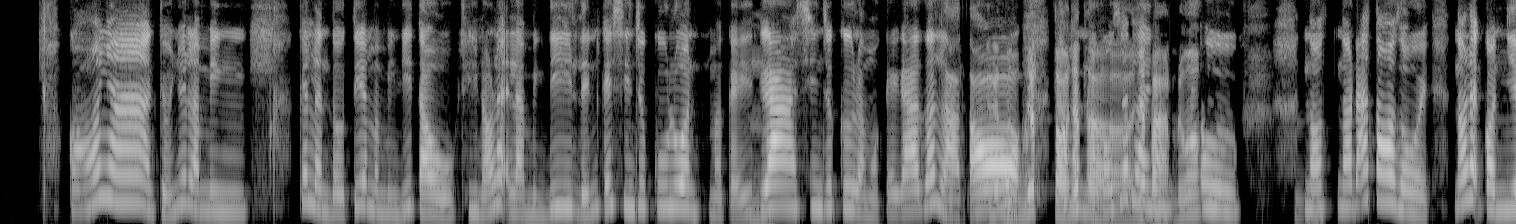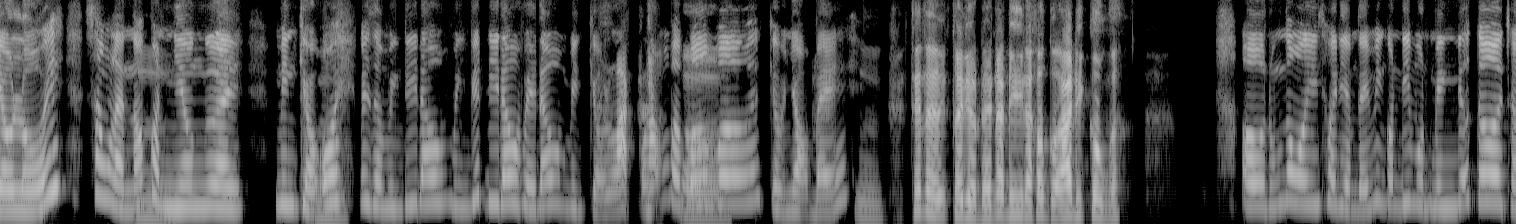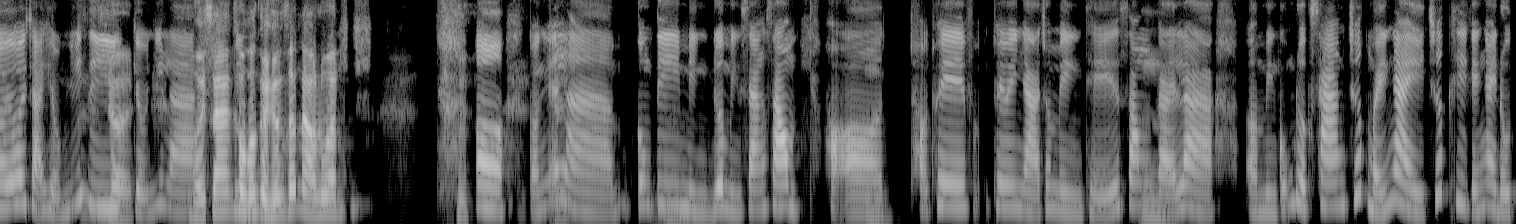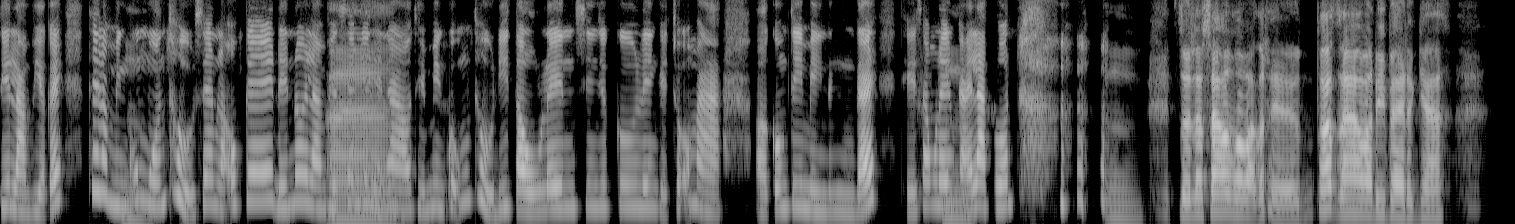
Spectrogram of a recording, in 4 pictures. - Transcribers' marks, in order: unintelligible speech; tapping; laugh; laugh; laugh; other background noise
- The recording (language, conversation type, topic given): Vietnamese, podcast, Bạn có thể kể về một lần bạn bất ngờ trước văn hóa địa phương không?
